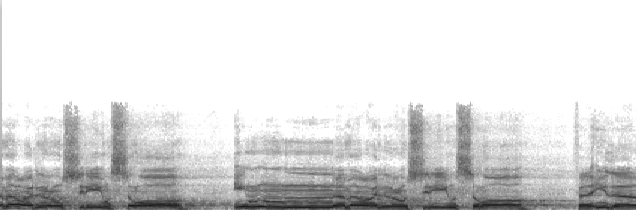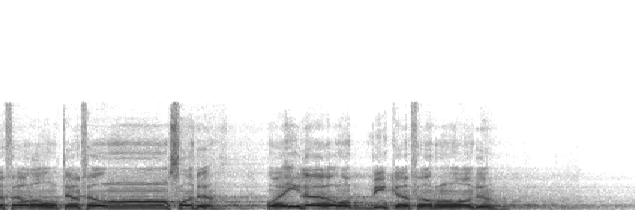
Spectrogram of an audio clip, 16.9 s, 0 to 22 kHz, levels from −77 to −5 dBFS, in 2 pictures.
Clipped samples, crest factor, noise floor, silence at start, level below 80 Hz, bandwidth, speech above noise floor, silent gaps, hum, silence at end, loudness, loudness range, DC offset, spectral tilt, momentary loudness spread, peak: under 0.1%; 10 dB; -44 dBFS; 0 s; -56 dBFS; 11.5 kHz; 28 dB; none; none; 0.55 s; -16 LUFS; 2 LU; under 0.1%; -5.5 dB/octave; 14 LU; -6 dBFS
